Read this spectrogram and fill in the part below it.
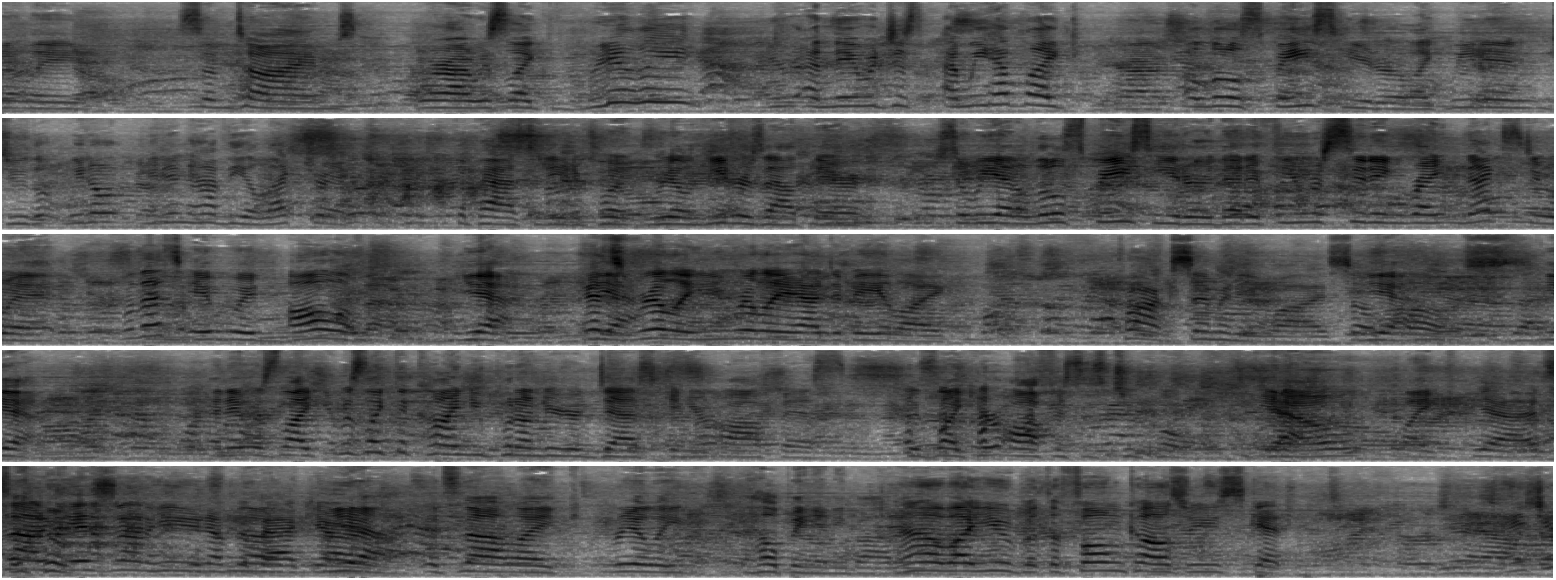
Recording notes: on a loud night at Hinterlands Bar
